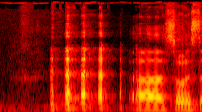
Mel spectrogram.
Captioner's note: laughs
